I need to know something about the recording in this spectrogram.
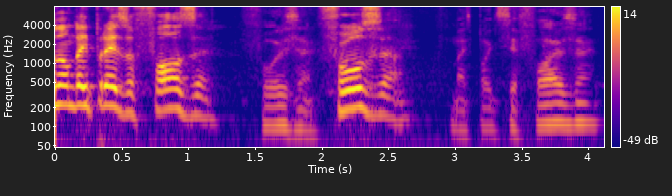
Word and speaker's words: Forza: Pronunciou, correto. E o nome da empresa? Fosa. Forza.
